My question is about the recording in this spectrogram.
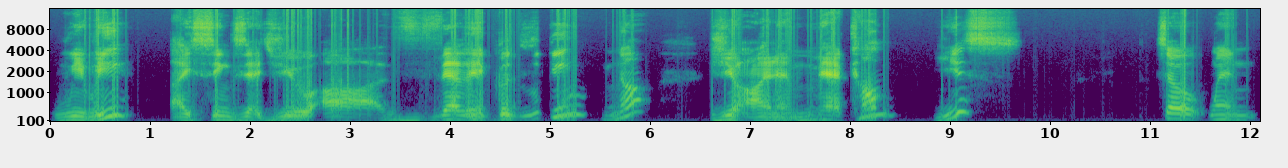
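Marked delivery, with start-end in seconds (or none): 0.0-9.7 slow, flirty French dude with rising question ends; French accent, lilting up sharply on the questions. Acted. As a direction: do a seductive Frenchman's English, drawn out. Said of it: "Have you met a French dude?".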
